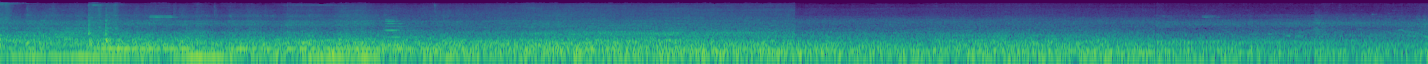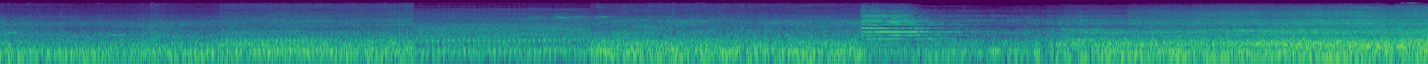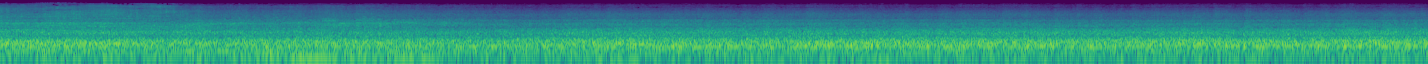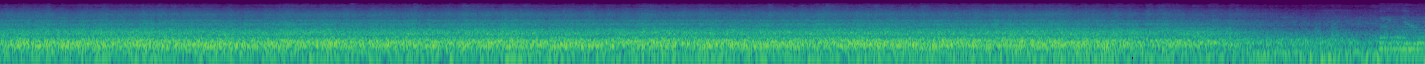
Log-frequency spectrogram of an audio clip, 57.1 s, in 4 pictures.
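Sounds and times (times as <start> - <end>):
train wheels rumbling on rails: 0.0 - 19.3, 20.2 - 57.0
train horn blast: 3.8 - 4.3, 22.9 - 24.2.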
